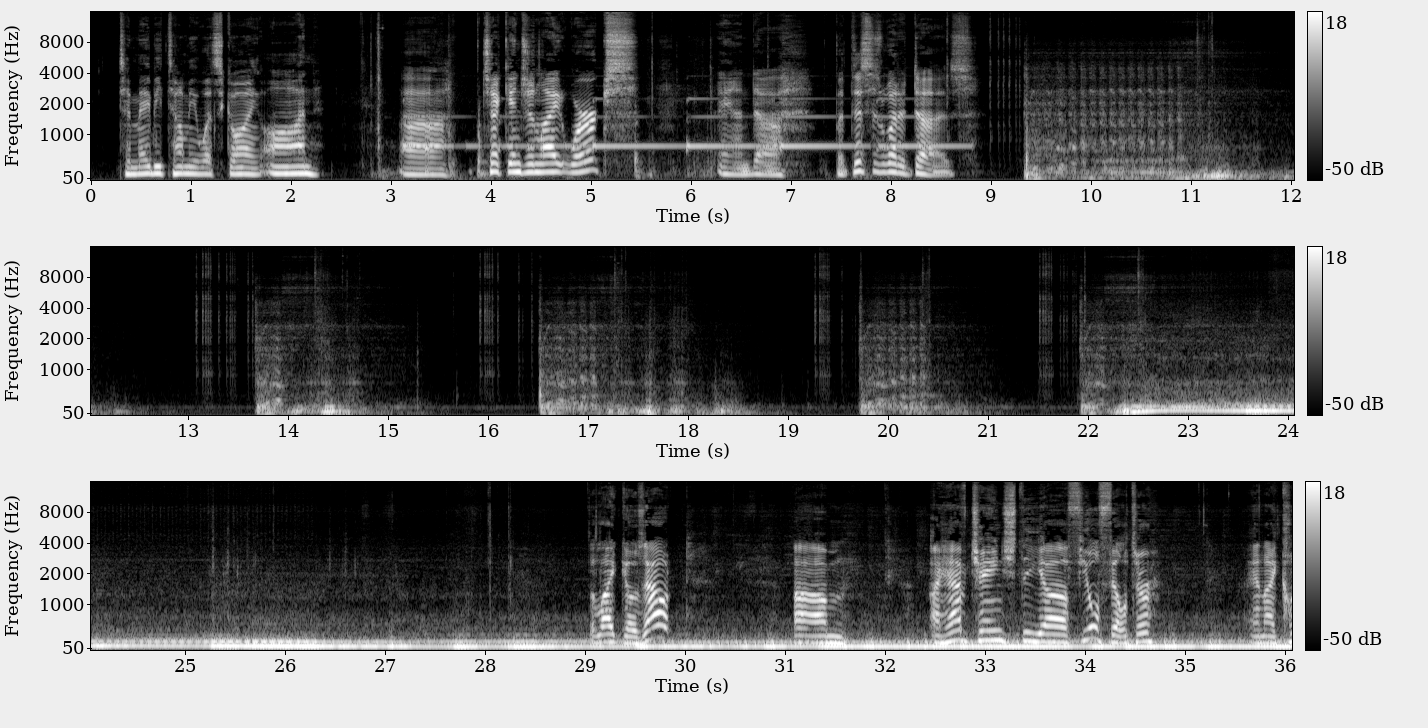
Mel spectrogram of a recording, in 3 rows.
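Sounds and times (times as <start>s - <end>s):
car engine failing to start: 2.7s - 12.3s, 13.1s - 15.3s, 15.9s - 26.4s
car engine idling: 2.9s - 8.8s, 22.8s - 36.0s.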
